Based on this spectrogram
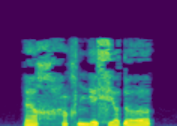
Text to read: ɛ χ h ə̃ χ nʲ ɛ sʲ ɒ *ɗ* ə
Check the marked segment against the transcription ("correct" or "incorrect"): correct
